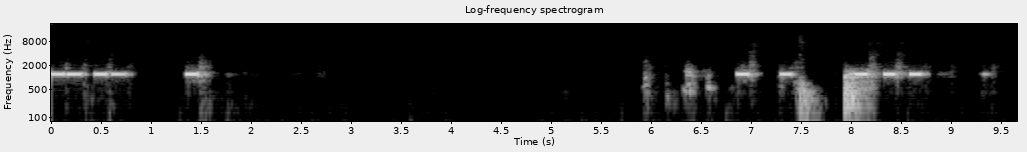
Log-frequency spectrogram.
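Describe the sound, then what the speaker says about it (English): Phone keypad tones sound as a meeting ID is entered, a few short beeps at the start, then a long pause, then a quicker cluster of beeps mixed with brief clicks, all clear and close. "I'm going to enter the meeting ID from the phone."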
